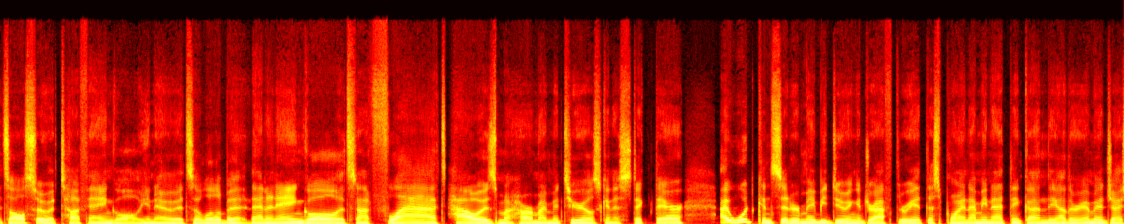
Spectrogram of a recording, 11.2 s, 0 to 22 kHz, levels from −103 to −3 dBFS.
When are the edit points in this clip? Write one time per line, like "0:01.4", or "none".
none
